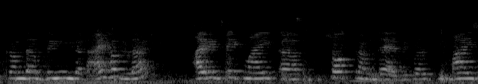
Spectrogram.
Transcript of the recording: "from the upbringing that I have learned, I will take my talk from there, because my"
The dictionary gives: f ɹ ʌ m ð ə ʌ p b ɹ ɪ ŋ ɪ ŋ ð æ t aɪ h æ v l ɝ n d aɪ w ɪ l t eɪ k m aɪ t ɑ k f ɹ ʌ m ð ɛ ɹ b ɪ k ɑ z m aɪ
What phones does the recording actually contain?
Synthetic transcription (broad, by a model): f ɹ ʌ m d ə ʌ b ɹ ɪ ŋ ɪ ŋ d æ t aɪ h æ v l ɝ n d aɪ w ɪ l t eɪ k m aɪ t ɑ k f ɹ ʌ m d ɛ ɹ b ɪ k ɑ z m aɪ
